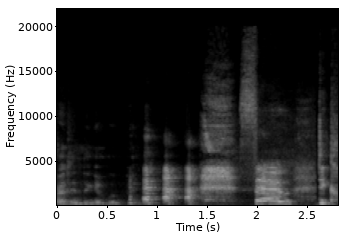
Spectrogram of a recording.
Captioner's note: loud laugh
